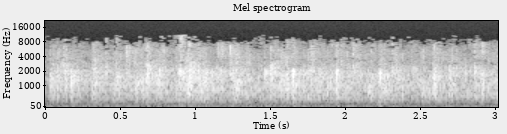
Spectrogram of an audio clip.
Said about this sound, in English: Oh, boy, does that deserve a hand of applause in his house.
